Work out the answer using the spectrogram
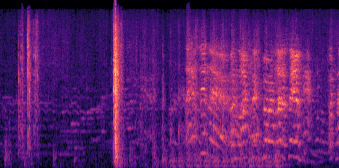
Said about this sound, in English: While men pounded on the locked door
